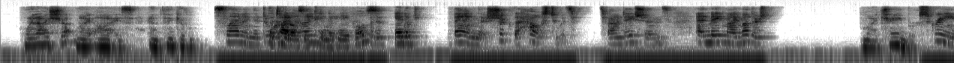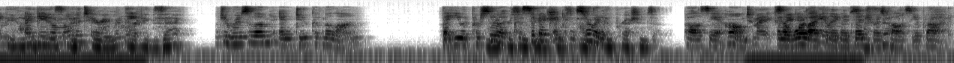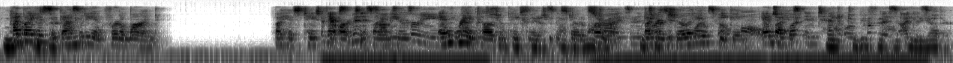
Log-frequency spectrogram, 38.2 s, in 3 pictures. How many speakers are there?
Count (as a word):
three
